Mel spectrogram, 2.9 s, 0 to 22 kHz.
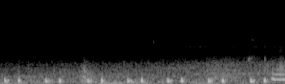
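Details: Fetal heartbeat: fast, regular paired thumps at about 145 per minute, about twice the mother's rate; normal fetal heartbeat.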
